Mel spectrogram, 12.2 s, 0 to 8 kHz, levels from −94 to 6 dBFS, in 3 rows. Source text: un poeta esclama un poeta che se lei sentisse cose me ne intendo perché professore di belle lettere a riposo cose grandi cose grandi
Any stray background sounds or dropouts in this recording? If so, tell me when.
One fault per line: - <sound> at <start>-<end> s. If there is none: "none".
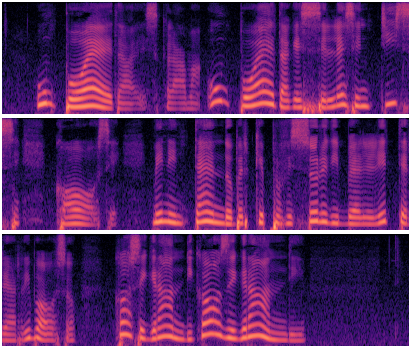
none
